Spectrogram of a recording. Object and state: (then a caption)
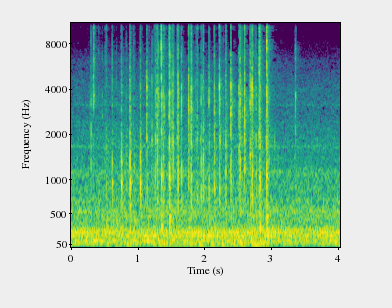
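Plastic keyboard being typed on. Fingertips type rapidly on a gray AJAZZ 308i wireless Bluetooth keyboard with round plastic keycaps. A steady stream of short, bright, crisp clicks and clacks sits over a low background rumble, fading to a few scattered taps at the end.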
